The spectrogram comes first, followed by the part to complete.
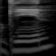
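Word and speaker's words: Gin: And then, like, Giden, is that how you say his name? Who? The creepy guy with the smile? Oh, Geen.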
